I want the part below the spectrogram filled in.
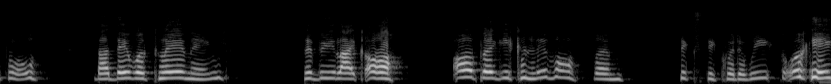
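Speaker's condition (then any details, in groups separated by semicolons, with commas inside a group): Cerebral palsy; all four limbs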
